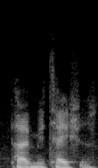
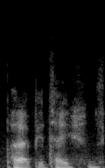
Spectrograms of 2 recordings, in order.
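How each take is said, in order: First: The second syllable begins with an M sound. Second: The second syllable begins with a P sound. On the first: The speaker calls it right. "permutations, not perputations" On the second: The speaker calls it wrong. "not perputations"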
